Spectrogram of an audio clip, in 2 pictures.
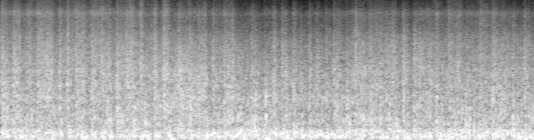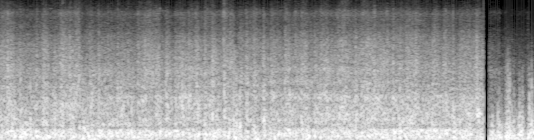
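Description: MEMU passenger train running at speed, heard from inside the coach: a steady, loud rumble of wheels on the track. It breaks off abruptly near the end.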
